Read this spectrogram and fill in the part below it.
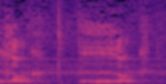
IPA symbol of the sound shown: lʊk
